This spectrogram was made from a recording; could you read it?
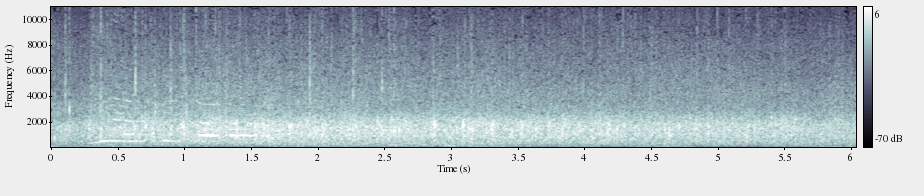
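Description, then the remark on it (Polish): Steady, dense applause from an audience celebrating a fundraising account reaching 5 million fills the whole stretch, a continuous wash of many hands clapping at an even, fairly loud level with no pauses. “Wielkie brawa!”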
